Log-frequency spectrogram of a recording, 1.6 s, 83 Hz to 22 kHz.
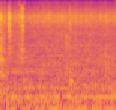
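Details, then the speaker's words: Ford 360 FE V8, Motorcraft 2100 2bbl, after regapping Autolite 45 plugs wider and tuning by vacuum gauge, idling about 600 rpm: short throttle blip over steady even rumble, no misses or rattles; healthy. "sounds. Wow. We're pretty right [Music] on. Looking good."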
